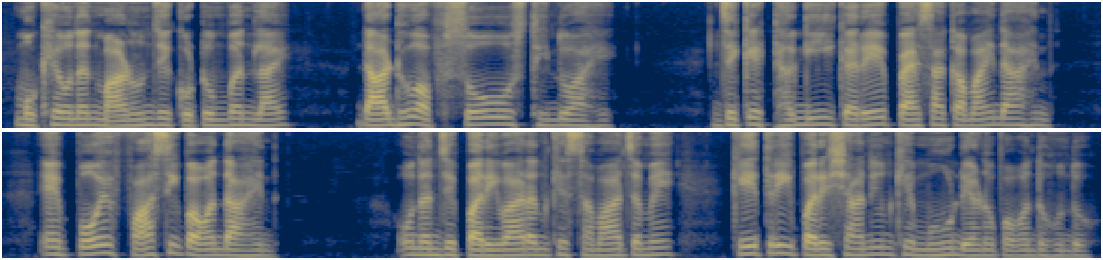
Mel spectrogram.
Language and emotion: Sindhi, sad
